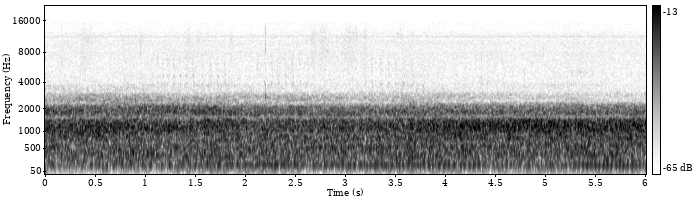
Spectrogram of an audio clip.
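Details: Steady broadband hiss and engine-like drone, as from passing vehicles or a train, in a December field recording from the Alblasserwaard; no animal voices.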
